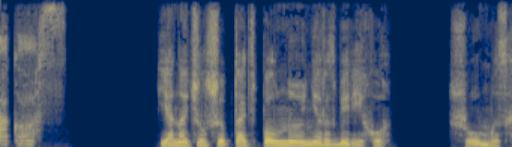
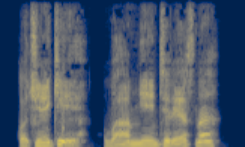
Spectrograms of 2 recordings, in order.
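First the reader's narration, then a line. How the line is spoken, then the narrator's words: Instructor barking. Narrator (Russian): гаркнул инструктор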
